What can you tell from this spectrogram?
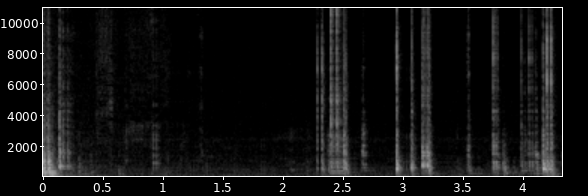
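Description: A dull knock at the start, then a small screwdriver working a small screw in the plastic trim under the instrument cluster: scattered light clicks and ticks in the second half.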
